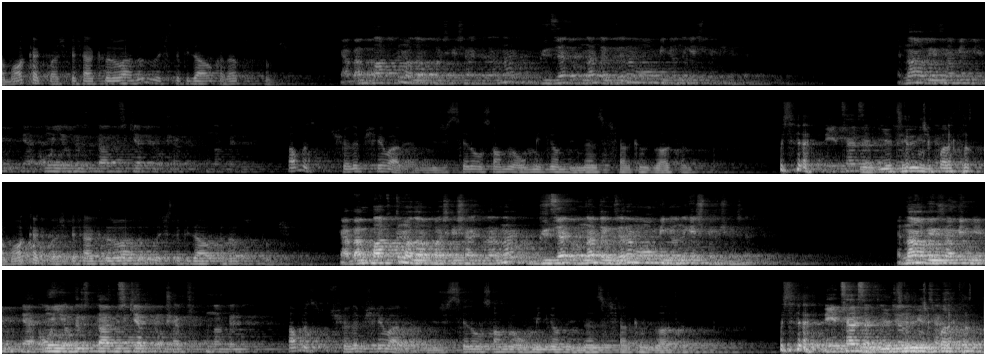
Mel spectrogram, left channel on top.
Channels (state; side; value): quieter; left; 11.8 dB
